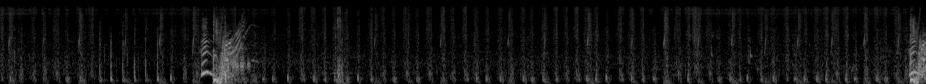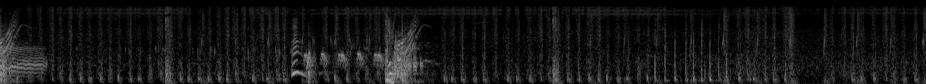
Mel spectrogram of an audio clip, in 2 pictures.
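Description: Quick light footsteps patter across grass.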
